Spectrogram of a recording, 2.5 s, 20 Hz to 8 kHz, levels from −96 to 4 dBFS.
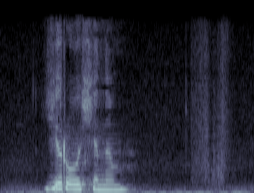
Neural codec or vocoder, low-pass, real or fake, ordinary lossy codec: none; 7.2 kHz; real; AAC, 32 kbps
